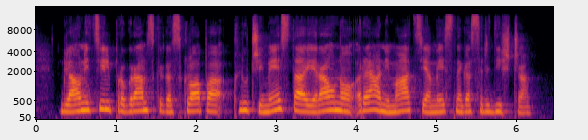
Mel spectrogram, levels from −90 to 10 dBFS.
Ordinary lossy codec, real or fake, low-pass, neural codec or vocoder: Opus, 16 kbps; real; 10.8 kHz; none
